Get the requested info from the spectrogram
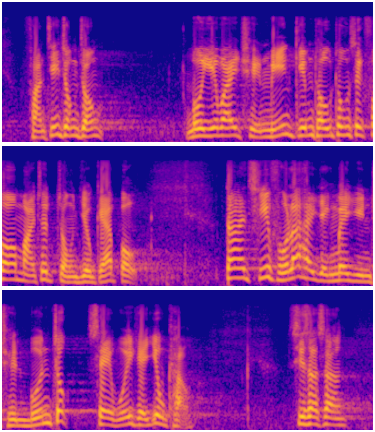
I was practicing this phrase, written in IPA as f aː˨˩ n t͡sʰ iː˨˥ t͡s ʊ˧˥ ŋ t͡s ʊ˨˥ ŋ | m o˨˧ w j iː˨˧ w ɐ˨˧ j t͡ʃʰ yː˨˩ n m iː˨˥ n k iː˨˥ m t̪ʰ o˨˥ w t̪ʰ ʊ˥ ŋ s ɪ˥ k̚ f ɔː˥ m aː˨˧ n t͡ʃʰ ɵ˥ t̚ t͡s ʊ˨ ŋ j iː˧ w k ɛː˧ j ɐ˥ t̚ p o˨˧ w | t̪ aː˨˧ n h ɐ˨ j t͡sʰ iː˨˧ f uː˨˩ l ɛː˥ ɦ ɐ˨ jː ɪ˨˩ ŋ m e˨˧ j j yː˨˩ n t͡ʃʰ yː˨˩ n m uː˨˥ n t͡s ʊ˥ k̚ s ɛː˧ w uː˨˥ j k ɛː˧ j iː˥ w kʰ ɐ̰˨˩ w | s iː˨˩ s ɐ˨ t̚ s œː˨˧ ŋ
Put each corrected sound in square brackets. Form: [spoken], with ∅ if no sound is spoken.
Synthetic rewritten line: f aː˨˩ n [t͡s] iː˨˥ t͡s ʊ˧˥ ŋ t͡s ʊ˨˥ ŋ | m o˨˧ w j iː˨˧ w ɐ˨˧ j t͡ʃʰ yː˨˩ n m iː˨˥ n k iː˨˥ m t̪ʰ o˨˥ w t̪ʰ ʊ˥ ŋ s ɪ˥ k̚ f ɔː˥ m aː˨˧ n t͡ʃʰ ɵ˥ t̚ t͡s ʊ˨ ŋ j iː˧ w k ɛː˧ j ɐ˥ t̚ p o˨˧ w | t̪ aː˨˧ n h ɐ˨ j t͡sʰ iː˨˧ f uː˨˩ l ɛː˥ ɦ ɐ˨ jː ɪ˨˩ ŋ m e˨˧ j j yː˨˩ n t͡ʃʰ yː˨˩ n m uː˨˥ n t͡s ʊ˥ k̚ s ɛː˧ w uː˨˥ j k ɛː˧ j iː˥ w kʰ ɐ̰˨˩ w | s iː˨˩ s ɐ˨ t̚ s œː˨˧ ŋ

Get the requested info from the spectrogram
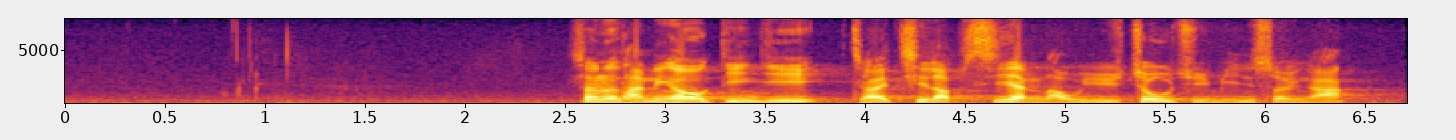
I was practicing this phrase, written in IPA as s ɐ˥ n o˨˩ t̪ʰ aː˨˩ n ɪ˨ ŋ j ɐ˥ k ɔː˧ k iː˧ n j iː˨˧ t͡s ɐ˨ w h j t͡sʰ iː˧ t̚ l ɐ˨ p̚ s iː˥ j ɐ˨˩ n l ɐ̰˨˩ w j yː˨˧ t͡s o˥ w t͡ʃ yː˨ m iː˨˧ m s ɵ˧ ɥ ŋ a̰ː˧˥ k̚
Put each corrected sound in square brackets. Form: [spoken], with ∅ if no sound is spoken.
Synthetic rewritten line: s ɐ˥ n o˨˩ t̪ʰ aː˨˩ n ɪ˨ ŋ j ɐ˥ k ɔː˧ k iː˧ n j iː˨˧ t͡s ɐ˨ w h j t͡sʰ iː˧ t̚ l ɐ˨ p̚ s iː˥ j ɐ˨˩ n l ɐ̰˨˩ w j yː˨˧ t͡s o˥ w t͡ʃ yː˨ m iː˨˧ [n] s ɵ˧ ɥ ŋ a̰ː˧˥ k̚

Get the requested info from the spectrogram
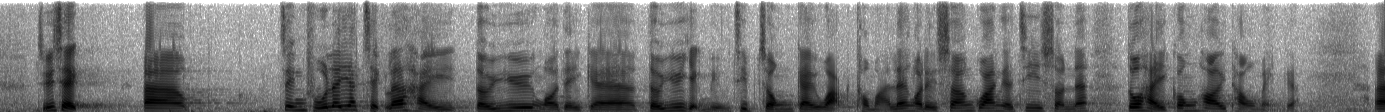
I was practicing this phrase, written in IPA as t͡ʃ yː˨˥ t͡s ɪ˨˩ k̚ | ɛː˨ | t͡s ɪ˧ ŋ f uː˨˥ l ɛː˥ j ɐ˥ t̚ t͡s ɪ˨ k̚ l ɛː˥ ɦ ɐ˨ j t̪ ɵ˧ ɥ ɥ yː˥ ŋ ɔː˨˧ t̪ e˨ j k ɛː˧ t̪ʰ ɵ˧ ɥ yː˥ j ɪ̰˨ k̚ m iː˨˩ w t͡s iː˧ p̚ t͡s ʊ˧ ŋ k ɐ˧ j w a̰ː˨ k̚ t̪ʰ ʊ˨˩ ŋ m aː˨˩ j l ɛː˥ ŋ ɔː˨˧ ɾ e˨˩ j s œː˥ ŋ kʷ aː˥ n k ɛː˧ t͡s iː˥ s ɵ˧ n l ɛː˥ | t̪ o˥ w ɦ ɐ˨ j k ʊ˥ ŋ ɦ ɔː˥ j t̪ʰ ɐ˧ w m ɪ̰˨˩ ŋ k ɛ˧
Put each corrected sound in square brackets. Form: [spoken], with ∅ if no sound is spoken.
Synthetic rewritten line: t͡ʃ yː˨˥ t͡s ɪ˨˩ k̚ | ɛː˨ | t͡s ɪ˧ ŋ f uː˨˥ l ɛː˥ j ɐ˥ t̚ t͡s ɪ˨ k̚ l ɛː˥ ɦ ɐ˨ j t̪ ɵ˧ ɥ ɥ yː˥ ŋ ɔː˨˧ t̪ e˨ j k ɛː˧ [t̪] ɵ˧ ɥ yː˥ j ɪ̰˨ k̚ m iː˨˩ w t͡s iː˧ p̚ t͡s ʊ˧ ŋ k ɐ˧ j w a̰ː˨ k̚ t̪ʰ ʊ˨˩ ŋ m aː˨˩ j l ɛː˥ ŋ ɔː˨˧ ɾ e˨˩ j s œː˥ ŋ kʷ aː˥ n k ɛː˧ t͡s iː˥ s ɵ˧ n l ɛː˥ | t̪ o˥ w ɦ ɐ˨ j k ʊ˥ ŋ ɦ ɔː˥ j t̪ʰ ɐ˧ w m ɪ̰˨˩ ŋ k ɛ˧

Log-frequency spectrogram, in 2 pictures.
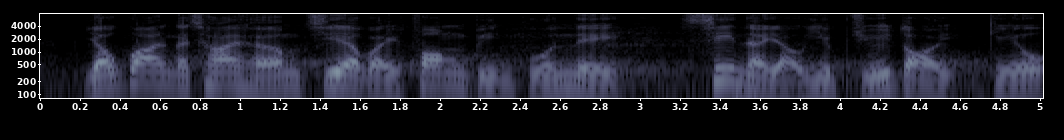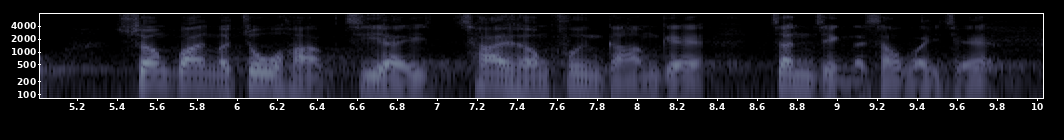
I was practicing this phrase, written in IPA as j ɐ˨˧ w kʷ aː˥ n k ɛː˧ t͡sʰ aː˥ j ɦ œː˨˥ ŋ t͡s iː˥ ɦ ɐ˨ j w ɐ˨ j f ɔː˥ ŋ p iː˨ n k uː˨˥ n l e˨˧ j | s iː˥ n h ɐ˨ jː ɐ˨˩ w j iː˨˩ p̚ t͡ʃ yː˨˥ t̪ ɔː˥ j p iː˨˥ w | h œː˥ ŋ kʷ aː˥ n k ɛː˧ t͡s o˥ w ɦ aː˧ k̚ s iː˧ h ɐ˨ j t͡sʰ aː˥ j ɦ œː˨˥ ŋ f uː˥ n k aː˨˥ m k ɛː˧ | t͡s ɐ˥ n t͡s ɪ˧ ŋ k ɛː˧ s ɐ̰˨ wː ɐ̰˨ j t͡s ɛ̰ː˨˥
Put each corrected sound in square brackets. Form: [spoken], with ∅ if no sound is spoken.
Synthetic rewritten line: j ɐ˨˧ w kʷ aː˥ n k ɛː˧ t͡sʰ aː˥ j ɦ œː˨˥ ŋ t͡s [iː˨˥] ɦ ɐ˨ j w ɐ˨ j f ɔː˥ ŋ p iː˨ n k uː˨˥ n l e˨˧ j | s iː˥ n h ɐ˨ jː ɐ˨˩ w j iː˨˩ p̚ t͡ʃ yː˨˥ t̪ [ɔː˨] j [k] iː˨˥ w | [s] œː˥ ŋ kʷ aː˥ n k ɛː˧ t͡s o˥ w ɦ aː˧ k̚ [t͡s] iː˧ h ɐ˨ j t͡sʰ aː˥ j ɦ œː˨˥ ŋ f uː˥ n k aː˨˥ m k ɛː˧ | t͡s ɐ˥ n t͡s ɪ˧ ŋ k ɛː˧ s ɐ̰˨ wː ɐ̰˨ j t͡s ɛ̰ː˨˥

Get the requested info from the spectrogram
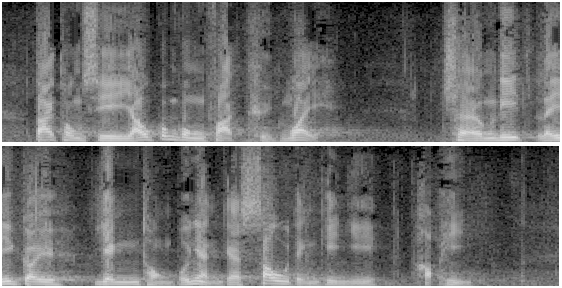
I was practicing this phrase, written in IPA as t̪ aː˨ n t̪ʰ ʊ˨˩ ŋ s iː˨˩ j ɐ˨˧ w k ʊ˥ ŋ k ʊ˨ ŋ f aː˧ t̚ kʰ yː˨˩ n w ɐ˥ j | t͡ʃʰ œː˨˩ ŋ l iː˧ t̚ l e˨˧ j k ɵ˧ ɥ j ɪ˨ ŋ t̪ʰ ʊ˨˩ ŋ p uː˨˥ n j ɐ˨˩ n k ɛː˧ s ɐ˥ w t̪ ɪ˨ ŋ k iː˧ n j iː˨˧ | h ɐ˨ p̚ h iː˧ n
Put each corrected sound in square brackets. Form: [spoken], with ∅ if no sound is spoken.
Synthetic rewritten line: t̪ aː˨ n t̪ʰ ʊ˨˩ ŋ s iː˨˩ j ɐ˨˧ w k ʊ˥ ŋ k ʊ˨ ŋ f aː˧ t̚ kʰ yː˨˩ n w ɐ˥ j | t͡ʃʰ œː˨˩ ŋ l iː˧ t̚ l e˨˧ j k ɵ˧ ɥ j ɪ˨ ŋ t̪ʰ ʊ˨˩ ŋ p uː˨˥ n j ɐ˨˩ n k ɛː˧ s ɐ˥ w t̪ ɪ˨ ŋ k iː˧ n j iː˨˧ | h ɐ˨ p̚ h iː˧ n

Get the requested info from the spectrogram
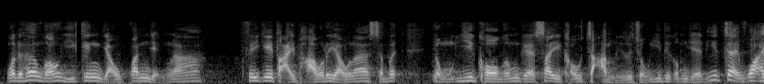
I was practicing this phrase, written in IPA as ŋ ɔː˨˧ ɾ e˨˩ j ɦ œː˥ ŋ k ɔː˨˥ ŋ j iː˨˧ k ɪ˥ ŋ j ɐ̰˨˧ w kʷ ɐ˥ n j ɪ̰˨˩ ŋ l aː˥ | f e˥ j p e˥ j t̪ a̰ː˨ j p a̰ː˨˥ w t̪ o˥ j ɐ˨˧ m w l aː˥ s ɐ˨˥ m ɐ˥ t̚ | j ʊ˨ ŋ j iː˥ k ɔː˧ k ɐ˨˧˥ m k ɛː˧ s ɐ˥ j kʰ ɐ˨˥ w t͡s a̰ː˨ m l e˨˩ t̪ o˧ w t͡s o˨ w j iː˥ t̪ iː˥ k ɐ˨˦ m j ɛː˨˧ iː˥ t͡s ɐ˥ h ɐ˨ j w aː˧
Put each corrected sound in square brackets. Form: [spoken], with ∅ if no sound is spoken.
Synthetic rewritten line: ŋ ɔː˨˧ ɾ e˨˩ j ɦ œː˥ ŋ k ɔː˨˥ ŋ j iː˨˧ k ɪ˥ ŋ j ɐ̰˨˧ w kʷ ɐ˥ n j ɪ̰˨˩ ŋ l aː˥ | f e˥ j [k] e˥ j t̪ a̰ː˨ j [pʰ] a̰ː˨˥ w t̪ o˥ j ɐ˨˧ [∅] w l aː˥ s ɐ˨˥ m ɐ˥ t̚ | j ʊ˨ ŋ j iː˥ k ɔː˧ k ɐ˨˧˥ m k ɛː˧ s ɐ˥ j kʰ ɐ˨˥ w t͡s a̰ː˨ m l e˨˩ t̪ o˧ w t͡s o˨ w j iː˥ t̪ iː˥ k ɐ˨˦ m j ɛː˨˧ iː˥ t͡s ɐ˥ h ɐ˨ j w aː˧

